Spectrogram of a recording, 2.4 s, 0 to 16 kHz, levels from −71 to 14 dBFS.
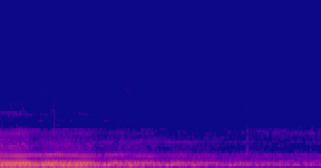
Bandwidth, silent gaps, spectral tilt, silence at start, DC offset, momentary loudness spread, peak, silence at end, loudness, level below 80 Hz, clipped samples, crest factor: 8.4 kHz; none; -7 dB/octave; 0 s; under 0.1%; 18 LU; -12 dBFS; 0 s; -28 LUFS; -84 dBFS; under 0.1%; 16 dB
